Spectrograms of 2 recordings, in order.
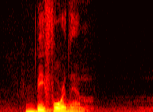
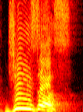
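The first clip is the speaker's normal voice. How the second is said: high, loud cry dropping to a hushed plea; 6 semitones higher, 7 dB louder, much slower than usual. Retold or imitated. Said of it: "cried out".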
